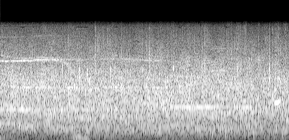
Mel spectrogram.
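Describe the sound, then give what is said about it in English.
An audience applauds steadily during a church service, a dense wash of many hands clapping at an even level for a few seconds, with no clear voices standing out. “Come on, give them a clap.”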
